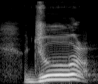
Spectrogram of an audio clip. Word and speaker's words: جوع: জু' একটু গলাটা চাপ দিবেন, আইন যখন উচ্চারণ করবেন।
